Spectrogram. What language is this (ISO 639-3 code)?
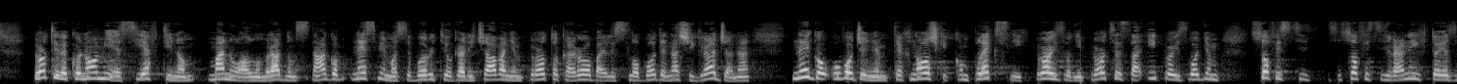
hrv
